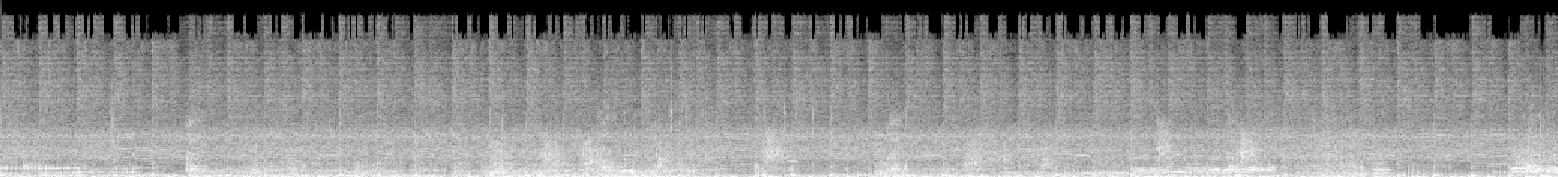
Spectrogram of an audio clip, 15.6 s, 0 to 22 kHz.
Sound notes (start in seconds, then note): 0.1 upbeat music; 3.6 kicks thudding; 4.5 wolf roars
